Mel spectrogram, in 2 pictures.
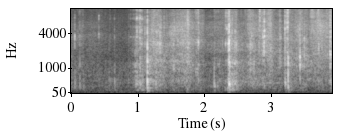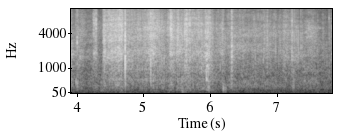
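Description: Cardboard box flaps rustle and scrape as they are pulled open.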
